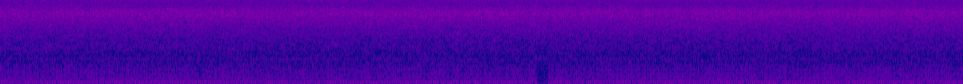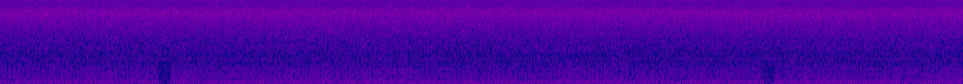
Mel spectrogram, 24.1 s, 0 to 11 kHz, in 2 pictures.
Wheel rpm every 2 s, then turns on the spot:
0, 0, 0, 0, 0, 0, 0, 0, 0, 0, 0, 0.
none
